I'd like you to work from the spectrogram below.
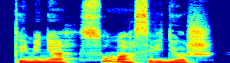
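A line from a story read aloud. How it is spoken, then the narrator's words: Hoarse through gritted teeth. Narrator (Russian): прохрипел он сквозь зубы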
